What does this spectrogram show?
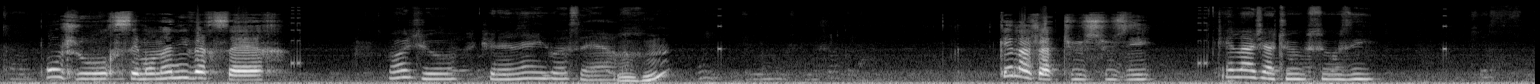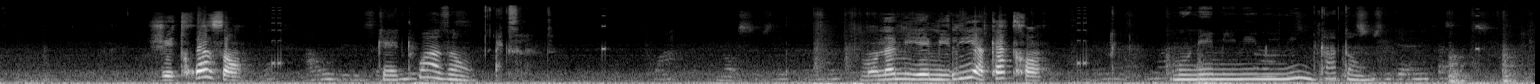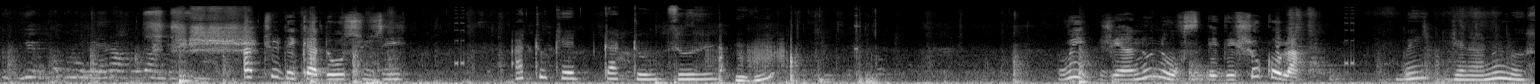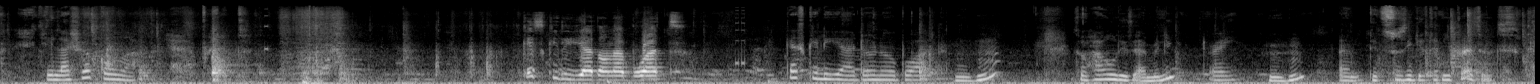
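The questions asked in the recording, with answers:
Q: And did Suzy get any presents?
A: Yes, a teddy bear and chocolates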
